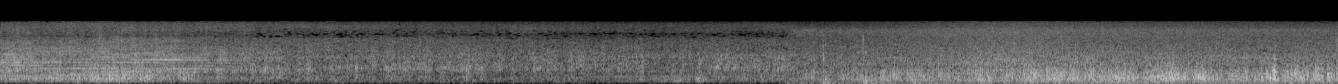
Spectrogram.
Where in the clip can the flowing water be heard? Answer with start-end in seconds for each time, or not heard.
0.0-13.3.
